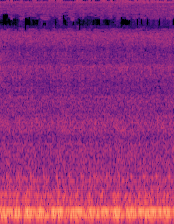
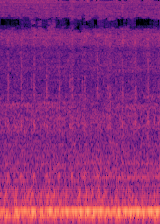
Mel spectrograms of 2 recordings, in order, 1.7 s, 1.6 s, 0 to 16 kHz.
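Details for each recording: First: 1965 Mustang 289 V8 with oil now reaching all rocker arms: smooth, even low idle burble with no tick or tap, ticking noise fixed, running its best. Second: 1965 Mustang 289 V8 idling after revival: rapid light top-end ticking in time with engine speed over steady idle rumble; valve train suspected, rockers likely need adjusting, rod knock feared but not indicated.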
